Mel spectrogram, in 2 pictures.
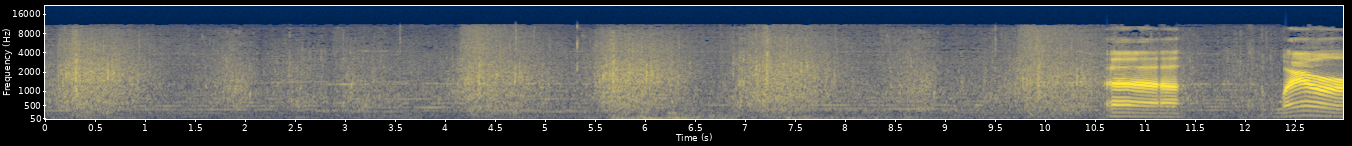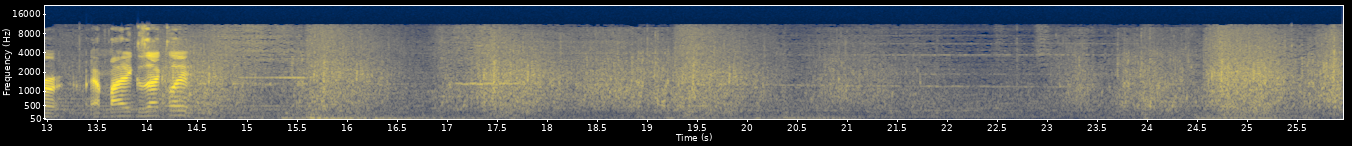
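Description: Footsteps rustle softly through tall grass.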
